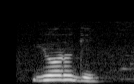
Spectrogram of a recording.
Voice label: "yorge", moore

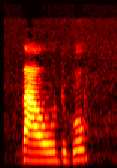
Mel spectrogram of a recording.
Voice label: "vaodgo", moore

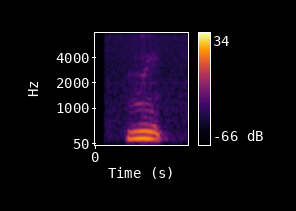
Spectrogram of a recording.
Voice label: "wĩ", Moore

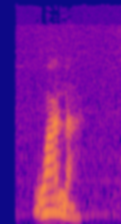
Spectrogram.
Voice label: "wala", Mooré

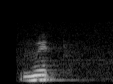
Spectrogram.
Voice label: "wẽp", Moore

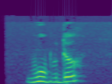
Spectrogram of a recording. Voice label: "wʋbdo", moore; vomiting

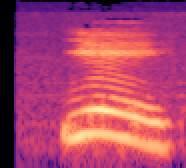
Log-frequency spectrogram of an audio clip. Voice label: "yee", moore

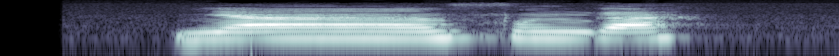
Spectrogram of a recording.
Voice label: "yãasenga", moore; rough in texture

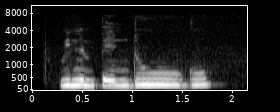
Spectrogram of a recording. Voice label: "wilpenduugu", Moore

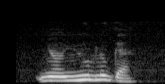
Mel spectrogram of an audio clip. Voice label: "yõ-yũlga", moore

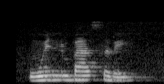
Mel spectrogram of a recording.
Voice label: "wẽn-basre", Moore

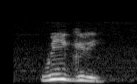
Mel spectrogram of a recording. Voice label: "wigri", Moore

